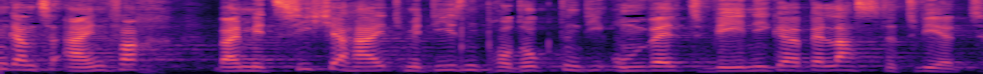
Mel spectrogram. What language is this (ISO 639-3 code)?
gsw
